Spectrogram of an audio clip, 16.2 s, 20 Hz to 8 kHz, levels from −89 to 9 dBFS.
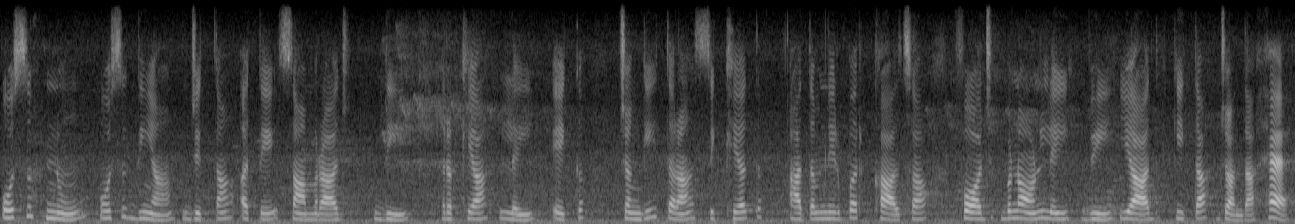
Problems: none marked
